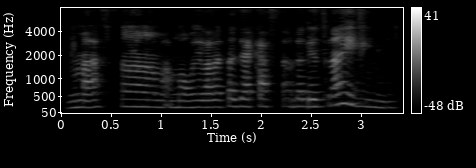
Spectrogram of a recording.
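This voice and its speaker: A woman's voice: medium pitch, flat delivery, normal speed, warm tone. A woman teacher explaining a lesson patiently, often checking in with her listeners as she goes. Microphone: recorded without a microphone. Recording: dull lo-fi sound without a microphone.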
